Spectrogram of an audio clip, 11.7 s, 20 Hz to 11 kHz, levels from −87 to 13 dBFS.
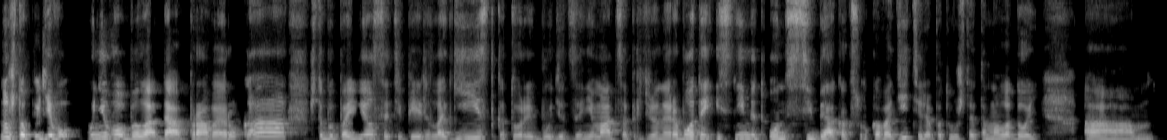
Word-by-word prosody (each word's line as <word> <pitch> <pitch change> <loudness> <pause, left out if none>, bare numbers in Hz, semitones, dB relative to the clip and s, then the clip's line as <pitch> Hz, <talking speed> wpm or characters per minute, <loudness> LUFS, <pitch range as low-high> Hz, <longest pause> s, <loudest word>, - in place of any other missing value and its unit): Ну, 330 +1 +6
чтоб - - +8 0.2
его 450 -4 +3
у 260 - -3
него 275 -2 +3
была, 195 -3 +5
да, 170 -4 +7
правая 170 -1 +2
рука, 335 - +2 0.2
чтобы 215 -1 -6
появился 215 +4 -1
теперь 180 -3 -7
логист, 235 - -1
который 175 +1 -7
будет 170 -1 -10
заниматься 170 +2 -3
определенной 160 +2 -6
работой 265 +8 +2
и 190 - -9
снимет 250 +4 -3
он 215 0 +1
с 205 - +3
себя 190 -4 +2
как 165 0 -7
с - - -2
руководителя, 175 - -3
потому 165 +1 -10
что 165 0 -6
это 160 0 -10
молодой, 170 0 -3 0.4
ам, 80 - -3
180 Hz, 160 wpm, -24 LUFS, 165-250 Hz, 0.4 s, чтоб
